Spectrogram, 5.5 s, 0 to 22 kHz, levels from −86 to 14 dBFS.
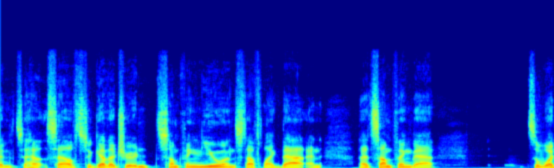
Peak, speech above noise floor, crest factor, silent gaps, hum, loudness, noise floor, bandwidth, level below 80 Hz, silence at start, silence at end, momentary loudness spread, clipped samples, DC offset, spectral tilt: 0 dBFS; 38 dB; 16 dB; none; none; -17 LUFS; -55 dBFS; 13.5 kHz; -50 dBFS; 0 s; 0 s; 10 LU; under 0.1%; under 0.1%; -6 dB/octave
